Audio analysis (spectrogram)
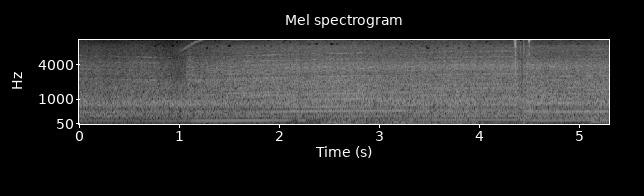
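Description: Clio Cup race car in iRacing at Rudskogen, a steady engine drone throughout with gear-change steps and a rising whine as power comes on, loud and continuous without talk.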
